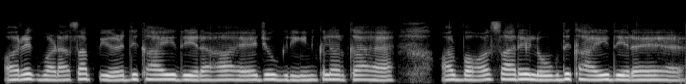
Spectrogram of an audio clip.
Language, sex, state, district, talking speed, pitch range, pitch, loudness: Hindi, female, Haryana, Jhajjar, 190 wpm, 205-225 Hz, 215 Hz, -15 LUFS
